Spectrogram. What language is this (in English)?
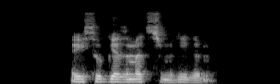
Kabyle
